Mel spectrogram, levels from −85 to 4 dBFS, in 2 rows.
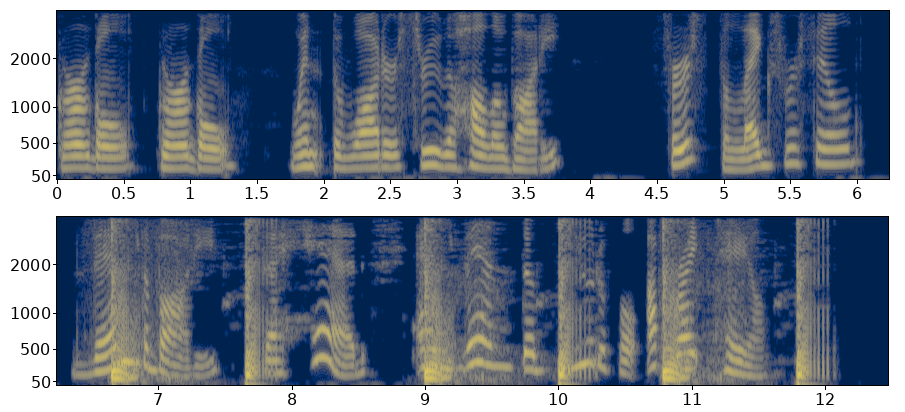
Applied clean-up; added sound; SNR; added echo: classical method Wiener filter.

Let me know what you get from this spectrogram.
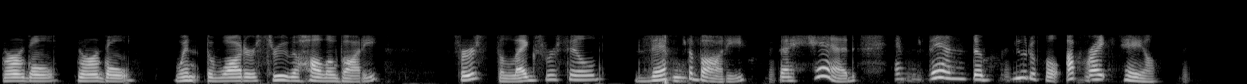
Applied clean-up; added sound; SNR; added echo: neural mask model DeepFilterNet 3.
